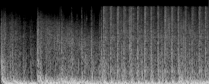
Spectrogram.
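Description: Rapid automatic gunfire rattles in Call of Duty Vanguard, a loud, dense burst of close shots with no pauses, heard alone without talk.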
